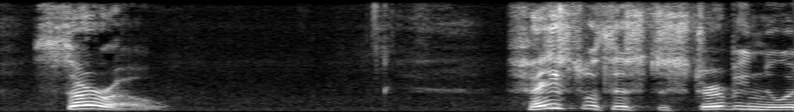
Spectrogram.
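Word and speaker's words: Thoreau: Eric said she said Henry David Thorough and we said the correct pronunciation is thorough.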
